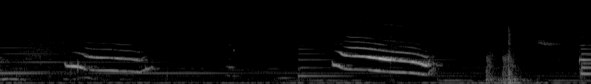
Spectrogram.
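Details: Kittens sick with pneumonia from the cold, left alone to rest after being abandoned in a field at 2 degrees Celsius: two drawn-out, falling meows about two seconds apart, each sliding downward at the end, over a steady background of soft music.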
